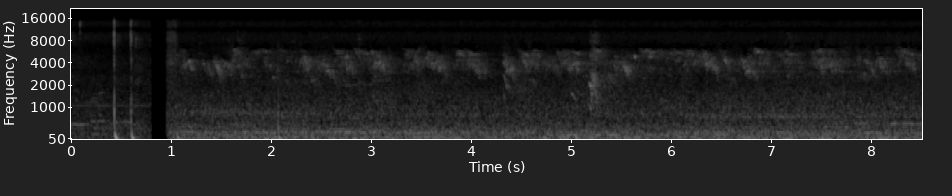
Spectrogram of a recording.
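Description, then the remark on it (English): Birds sing and chirp outdoors just after rain has stopped, on a chilly, windy day, in a steady chorus of repeated high tweets, with a dense background of ambient noise after a brief gap near the start. “Those birds are singing.”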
